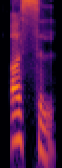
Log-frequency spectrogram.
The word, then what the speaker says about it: असल: सही शब्द है असल, जिसका उच्चारण है अस ल। यहाँ अस लंबा है और ल छोटा, तो इसका वजन हुआ 2 और 1, यानी 2 1।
